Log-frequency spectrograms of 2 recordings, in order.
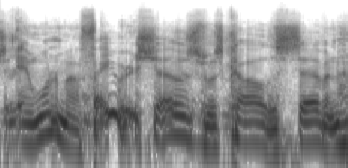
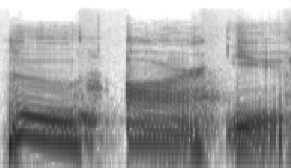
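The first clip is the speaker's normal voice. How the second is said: deep, slow searching question; low, slow insistence; 11 semitones lower, much slower than usual. Retold or imitated. Doctor pressing Sheila again, low and slow. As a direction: drop low and press her.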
